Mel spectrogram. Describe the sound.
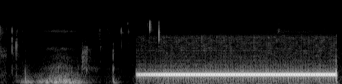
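A telephone dial tone sounds as a call is placed: soft handling noise and a few clicks, then a steady, loud single-pitch tone holding for about two seconds before cutting off abruptly.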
